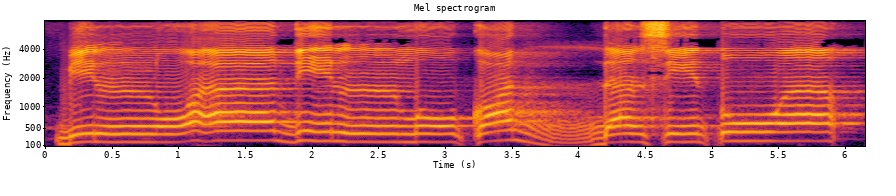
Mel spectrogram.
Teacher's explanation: Tasydid huruf itu menjadi 2 harokat, berarti ada 2 dal di sini, sehingga membacanya harus ditahan. Qaf ini mempunyai 1, dal yang bertasydid mempunyai 2.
